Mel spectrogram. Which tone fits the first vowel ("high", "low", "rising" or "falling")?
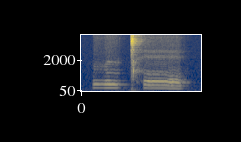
low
